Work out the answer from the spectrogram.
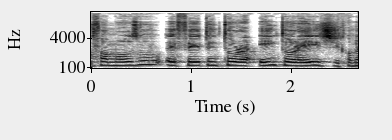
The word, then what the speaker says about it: entourage: tem o famoso efeito entourage, como é que eu pronuncio? Tô certa? Entourage. É francês, né?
